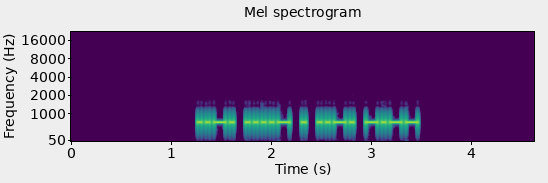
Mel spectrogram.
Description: Morse code, heard as a keyed tone, about 30 wpm, 700 Hz. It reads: F4EFY
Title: DXCC-100 Call Signs - 5 Characters - Repeated 3x - 30wpm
